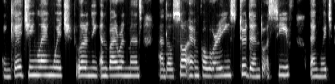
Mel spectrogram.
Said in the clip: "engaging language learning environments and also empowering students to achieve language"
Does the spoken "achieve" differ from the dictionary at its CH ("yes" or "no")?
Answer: yes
